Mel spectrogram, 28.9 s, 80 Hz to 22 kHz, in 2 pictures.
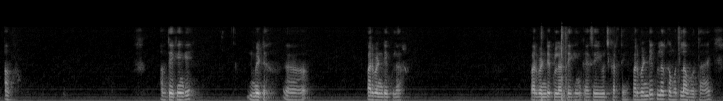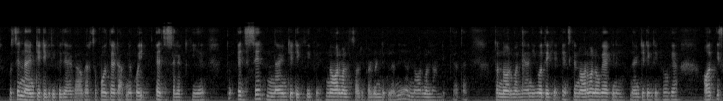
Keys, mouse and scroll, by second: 11.1 shift+a, 24.8 middle click, 24.8-25.4 scroll up 1, 25.4 middle click, 25.7 middle click.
